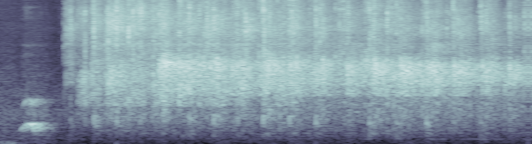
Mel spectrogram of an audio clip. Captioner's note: audience applauds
